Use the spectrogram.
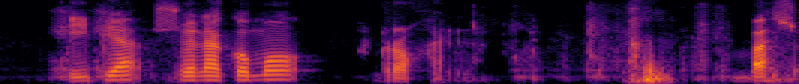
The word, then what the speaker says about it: Rohan: señores de los caballos en la pronunciación de gondor ch como en alemán cales etcétera se ha suavizado hasta convertirse en una aspirada aproximadamente J una H aspirada aproximadamente J en castellano Así rohan iia suena como rohan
